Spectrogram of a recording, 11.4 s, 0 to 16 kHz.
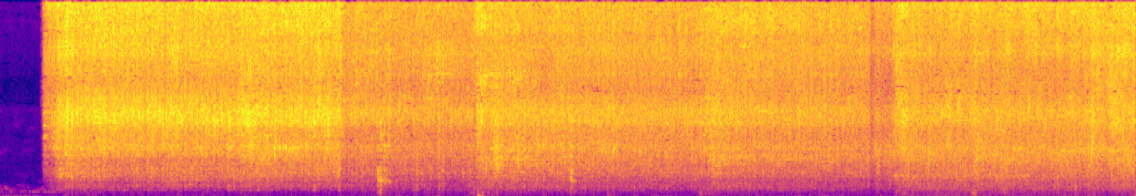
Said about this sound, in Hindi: सरिष तेल 2 चम्मच नेछि। एबे माछ भाजीबा।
